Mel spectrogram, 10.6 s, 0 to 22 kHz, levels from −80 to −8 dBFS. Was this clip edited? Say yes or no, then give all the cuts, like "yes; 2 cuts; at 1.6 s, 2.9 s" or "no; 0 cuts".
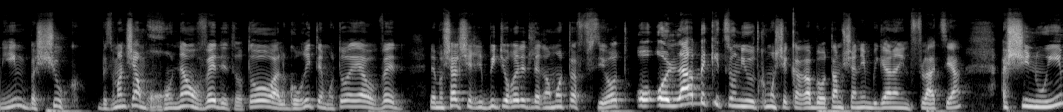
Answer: no; 0 cuts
